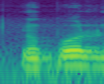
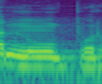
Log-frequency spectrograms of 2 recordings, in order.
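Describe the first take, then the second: First: नुपुर with a short first u; quick "nu" opening in नुपुर; wrong form. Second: नूपुर with a long first oo; correct form. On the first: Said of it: "नुपुर नहीं होता". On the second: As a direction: stretch the first vowel of नूपुर. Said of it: "नूपुर होता है". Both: Shown as a demonstration.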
